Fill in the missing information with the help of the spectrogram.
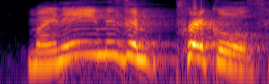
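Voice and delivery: indignant yell back, high and loud; Hank. Acted. Cactus correcting the jackrabbit, yelled back. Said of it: "Hank yelled back".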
